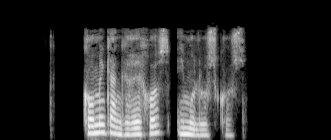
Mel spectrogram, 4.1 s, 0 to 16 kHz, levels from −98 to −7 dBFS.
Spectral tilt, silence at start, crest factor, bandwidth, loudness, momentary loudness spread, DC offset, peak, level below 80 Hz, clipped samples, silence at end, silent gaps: -6 dB/octave; 1.05 s; 18 dB; 7.8 kHz; -18 LUFS; 14 LU; under 0.1%; -2 dBFS; -58 dBFS; under 0.1%; 1.1 s; 2.14-2.21 s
